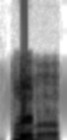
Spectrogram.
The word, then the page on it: mama: British English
